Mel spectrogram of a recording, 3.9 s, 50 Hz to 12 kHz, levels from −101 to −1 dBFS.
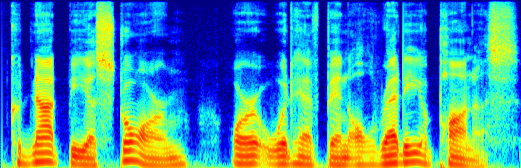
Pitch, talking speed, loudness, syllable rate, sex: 105 Hz, 215 wpm, -18 LUFS, 4.8 syllables/s, male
